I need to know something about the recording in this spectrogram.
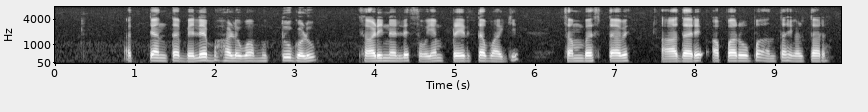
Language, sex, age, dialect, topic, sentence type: Kannada, male, 25-30, Central, agriculture, statement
